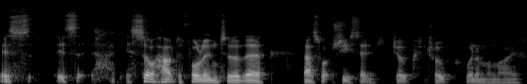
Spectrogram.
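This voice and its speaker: With a Welsh accent, a man speaks at a moderate pace in a very deep, low voice, his intonation fairly even but his loudness swinging widely. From Wales. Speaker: RC hobby livestream host. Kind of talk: casual chat. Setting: live stream.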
